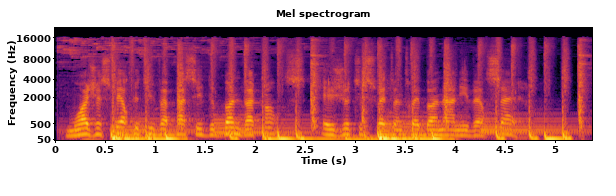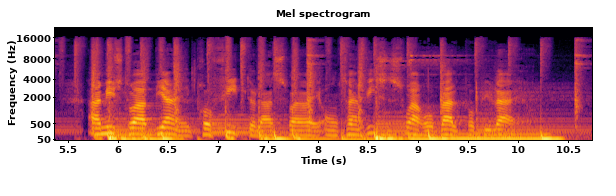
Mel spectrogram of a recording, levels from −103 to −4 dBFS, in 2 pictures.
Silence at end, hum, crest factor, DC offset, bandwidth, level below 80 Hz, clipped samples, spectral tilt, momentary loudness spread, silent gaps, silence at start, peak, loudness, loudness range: 0 s; none; 18 dB; under 0.1%; 16.5 kHz; -24 dBFS; under 0.1%; -5 dB/octave; 7 LU; none; 0.05 s; -2 dBFS; -22 LUFS; 2 LU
